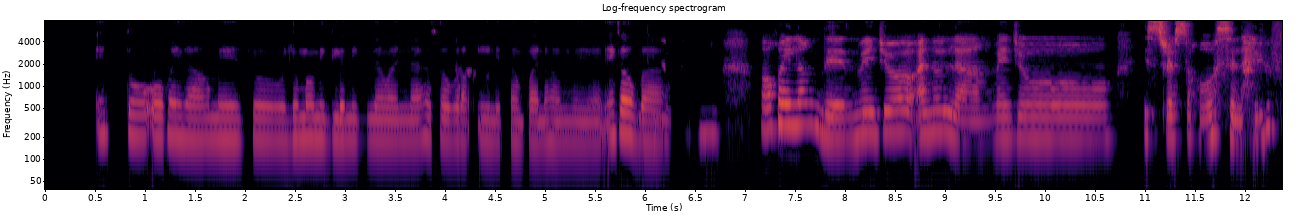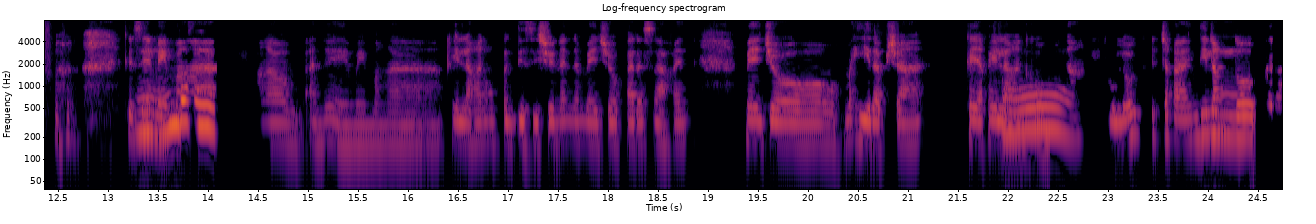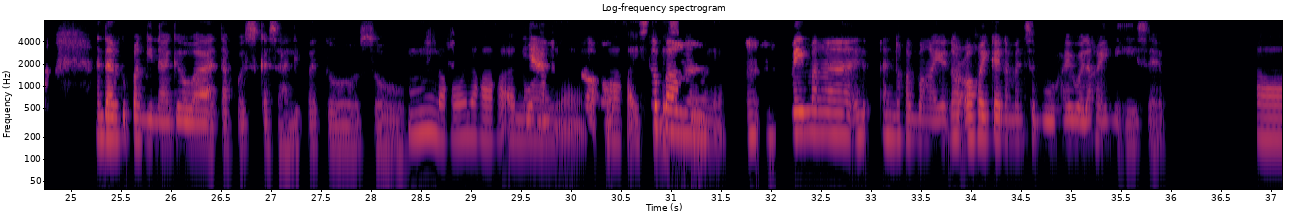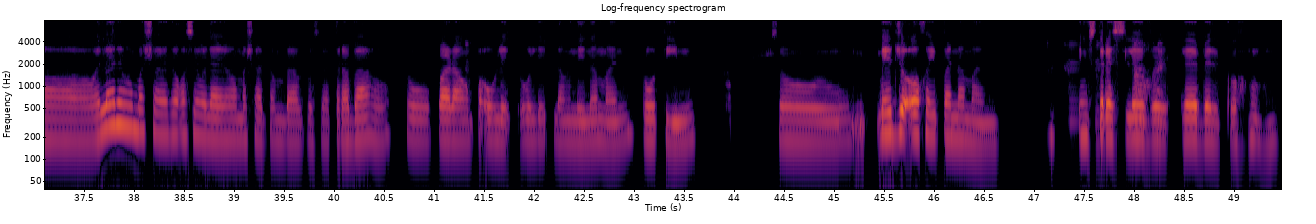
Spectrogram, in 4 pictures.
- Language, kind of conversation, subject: Filipino, unstructured, Ano ang palagay mo sa pagtanggap ng mga bagong ideya kahit natatakot ka, at paano mo pinipili kung kailan ka dapat makinig sa iba?
- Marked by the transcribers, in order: tapping; other background noise; laughing while speaking: "life"; chuckle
